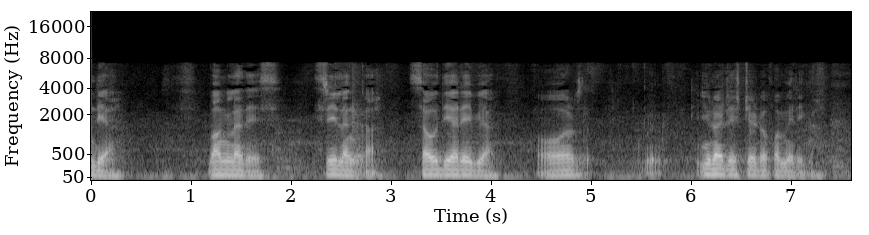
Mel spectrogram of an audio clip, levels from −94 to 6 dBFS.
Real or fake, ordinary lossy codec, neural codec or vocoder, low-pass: real; MP3, 48 kbps; none; 7.2 kHz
